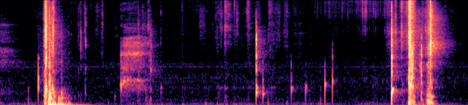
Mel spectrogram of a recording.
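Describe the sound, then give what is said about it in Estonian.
A package of beef jalami snack is opened with a sharp pop, then crinkling rustles and small clicks, ending in another burst of loud tearing and crackling plastic. No one speaks. “ühesõnaga, ma teen selle lahti. Te kuulete seda? Te kuulete seda häält”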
